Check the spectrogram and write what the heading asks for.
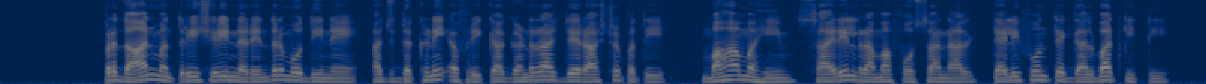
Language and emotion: Punjabi, neutral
